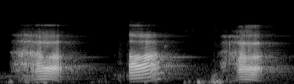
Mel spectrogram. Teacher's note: এদের উচ্চারণের জায়গাটাই কিন্তু আলাদা। গোলহা যেটা, এর উচ্চারণ হলো হলকে শুরু থেকে, যেটা কিনা হামজা এর উচ্চারণটা, যেমন হামজা জবর আ, এই আ যেখান থেকে করি হা, আ হা।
